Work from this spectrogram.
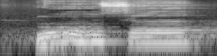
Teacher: Lidahnya dinaikkan ya seperti itu. Musa huruf sa itu giginya diadu ya. Sehingga rongga udara terbuka dan ada hembusan udara yang cukup kencang.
